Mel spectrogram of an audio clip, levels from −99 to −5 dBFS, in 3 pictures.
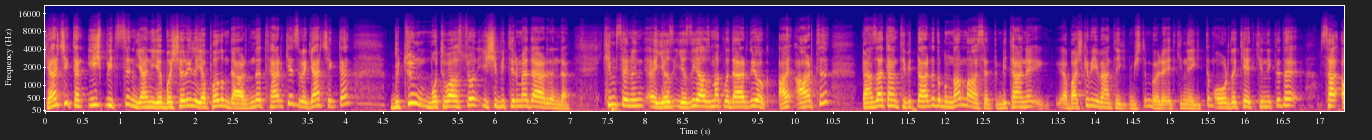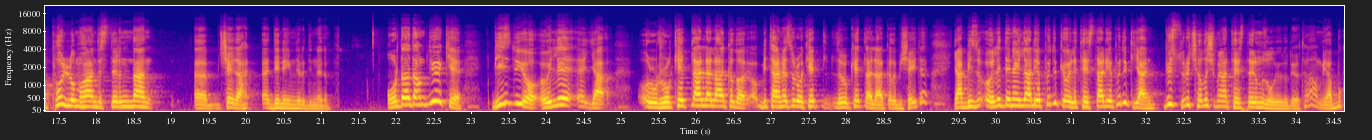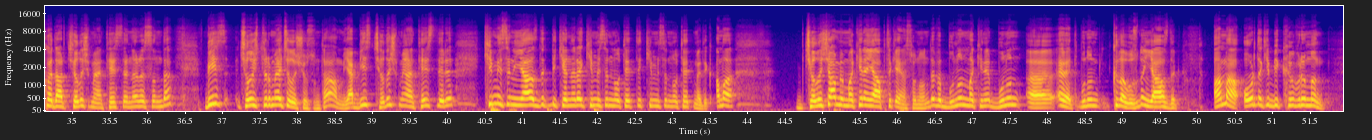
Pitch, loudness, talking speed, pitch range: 200 Hz, -15 LUFS, 150 wpm, 175-235 Hz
